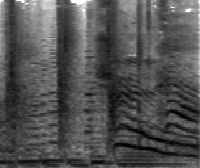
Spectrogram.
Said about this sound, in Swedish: Oh, så klappar vi det! Ja, det gör vi!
